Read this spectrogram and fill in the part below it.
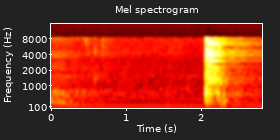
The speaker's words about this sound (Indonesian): eta batuk ngaranna kitu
